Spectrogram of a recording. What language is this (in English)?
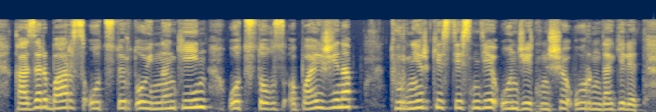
Kazakh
